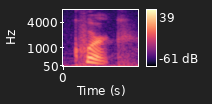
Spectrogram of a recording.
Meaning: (noun) An idiosyncrasy; a slight glitch, a mannerism; something unusual about the manner or style of something or someone
- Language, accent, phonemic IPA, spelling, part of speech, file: English, US, /kwɝk/, quirk, noun / verb, En-us-quirk.ogg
